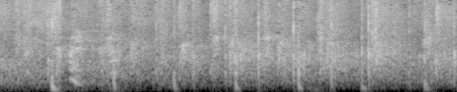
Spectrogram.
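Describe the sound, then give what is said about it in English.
Sparse clapping from an audience after a speaker closes a talk on inequality and climate, faint individual claps landing at an uneven, fairly brisk pace rather than a full ovation. “I gotta love an audience that'll clap for that, man.”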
